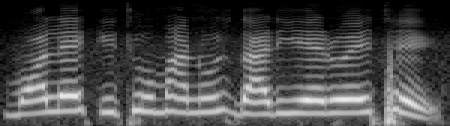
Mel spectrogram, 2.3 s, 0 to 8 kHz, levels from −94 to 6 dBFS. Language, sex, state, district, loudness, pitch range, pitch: Bengali, female, West Bengal, Alipurduar, -12 LUFS, 310-350 Hz, 325 Hz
